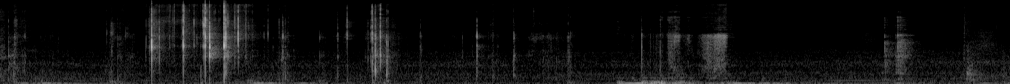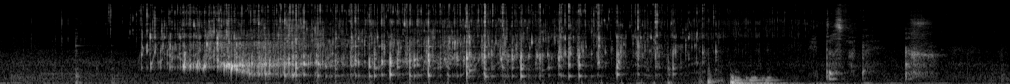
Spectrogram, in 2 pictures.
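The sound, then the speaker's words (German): Sounds of a watermelon drink being opened: a few sharp clicks and handling noises, then a sustained fizzing, rushing hiss of liquid for several seconds, with soft whispering. “Ey, Dicker, Bratiwassermelone mache ich jetzt einfach mal auf.”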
